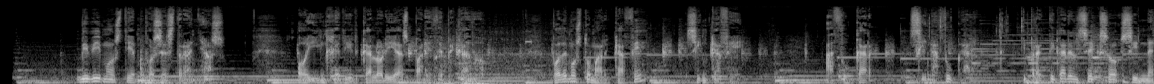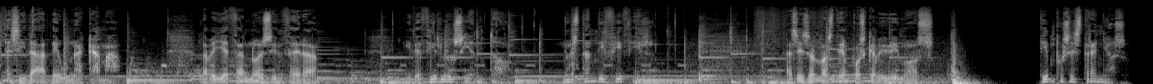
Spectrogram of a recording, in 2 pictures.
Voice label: male spanish car comercial

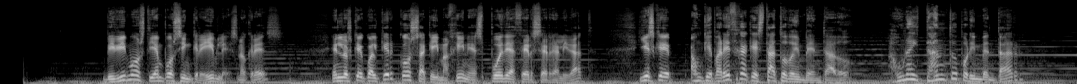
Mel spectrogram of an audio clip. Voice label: male spanish comercial; ideasonora

